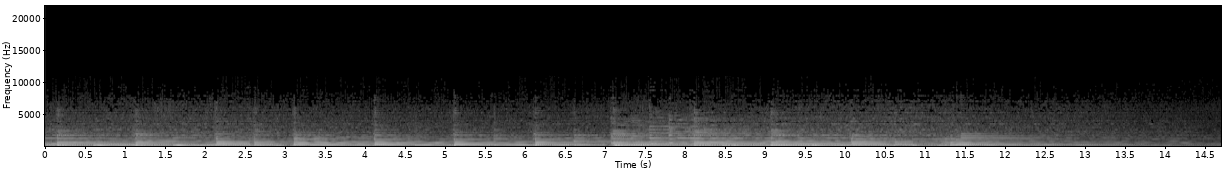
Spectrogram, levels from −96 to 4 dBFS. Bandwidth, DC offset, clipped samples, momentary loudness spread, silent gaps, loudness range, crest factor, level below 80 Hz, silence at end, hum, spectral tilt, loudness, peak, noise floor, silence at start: 9.2 kHz; under 0.1%; under 0.1%; 15 LU; none; 6 LU; 18 dB; -64 dBFS; 0 s; none; -7.5 dB/octave; -36 LUFS; -18 dBFS; -57 dBFS; 0 s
